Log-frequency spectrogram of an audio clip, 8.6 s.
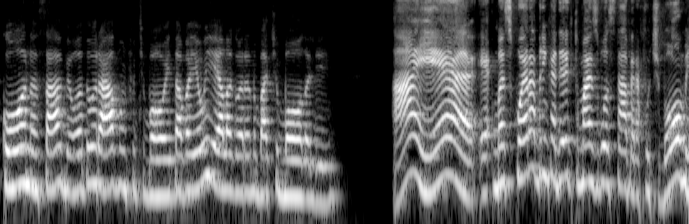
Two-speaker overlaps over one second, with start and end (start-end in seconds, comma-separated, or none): none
